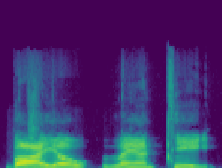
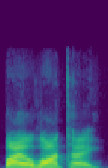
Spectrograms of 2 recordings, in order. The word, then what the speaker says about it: Biollante: I hate how people mispronounce Biollante's name. It's Biollante. It's not Biollante. It's Biollante. Get it through your thick skulls.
